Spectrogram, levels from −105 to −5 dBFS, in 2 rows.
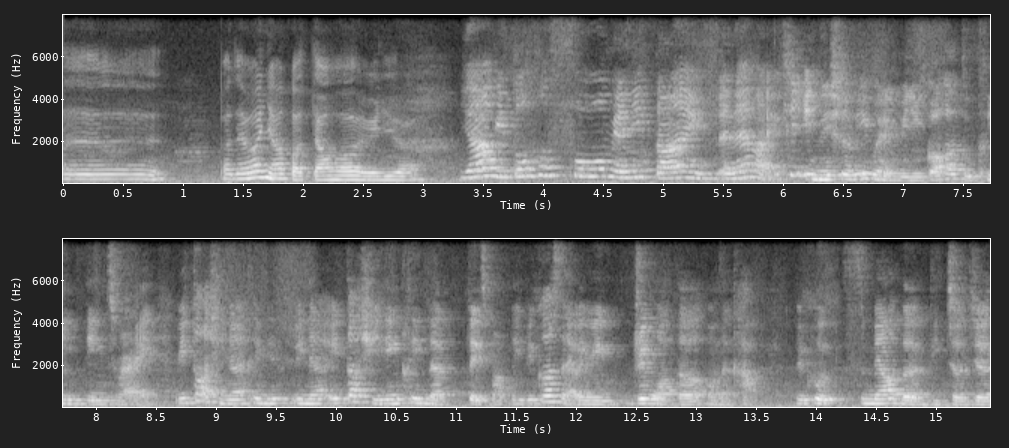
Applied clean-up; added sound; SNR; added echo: none; none; none; none.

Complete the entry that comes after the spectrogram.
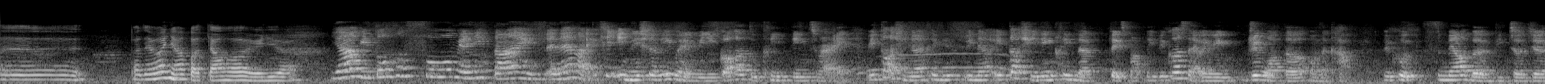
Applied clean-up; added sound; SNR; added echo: none; Dog; 17 dB; none.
